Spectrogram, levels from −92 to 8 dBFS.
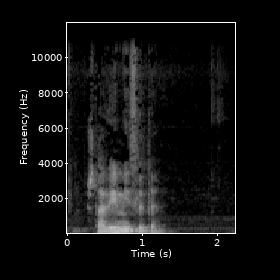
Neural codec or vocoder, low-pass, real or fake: none; 10.8 kHz; real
